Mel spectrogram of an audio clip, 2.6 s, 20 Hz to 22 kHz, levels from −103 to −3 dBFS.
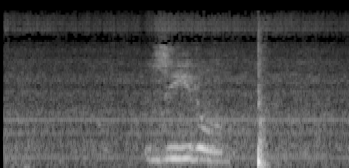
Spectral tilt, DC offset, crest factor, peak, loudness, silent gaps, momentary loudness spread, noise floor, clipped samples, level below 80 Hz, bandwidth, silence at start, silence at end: -7 dB/octave; under 0.1%; 28 dB; -2 dBFS; -28 LUFS; none; 25 LU; -52 dBFS; under 0.1%; -54 dBFS; 16 kHz; 0.1 s; 0.2 s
